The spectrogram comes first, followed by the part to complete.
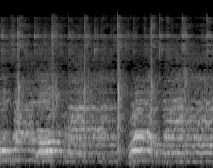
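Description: Men's gospel vocal group singing together into microphones, several voices held in harmony, over a regular percussion beat of about one hit every two-thirds of a second.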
